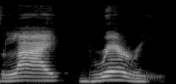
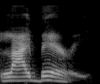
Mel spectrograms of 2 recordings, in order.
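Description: First: The R after the b is pronounced. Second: The R after the b is dropped. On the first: The speaker calls it right. "So it is library" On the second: The speaker calls it wrong. "We just drop off the R"

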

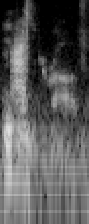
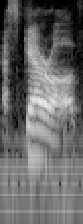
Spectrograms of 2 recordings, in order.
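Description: First: The stress is on the first syllable. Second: The stress is on the second syllable. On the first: This is the usual English habit for the name. "in English, it's you. The hard sound is that first syllable" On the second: This is how the Russian name is pronounced. "in a lot of Russian names, the hard syllable is that second one"

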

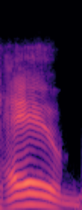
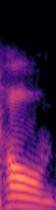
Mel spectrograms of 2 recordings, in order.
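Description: First: The word is said in a Philly-Baltimore accent. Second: The word is said in a plain, general accent. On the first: This is how local people say it. "They say home" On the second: This is how the listener says it. "You say home"

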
